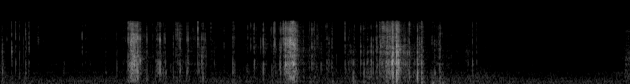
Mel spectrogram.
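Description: Foil wrapper of a Panini Chronicles basketball card pack being torn open and crinkled, in three loud rustling bursts about a second and a half apart amid lighter crackling.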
